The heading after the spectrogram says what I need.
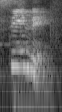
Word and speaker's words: cine: is masculine and it's seen it okay so seen it it sounds like cinema yes it is thin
